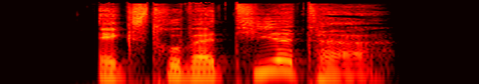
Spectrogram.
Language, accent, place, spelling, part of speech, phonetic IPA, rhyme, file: German, Germany, Berlin, extrovertierter, adjective, [ˌɛkstʁovɛʁˈtiːɐ̯tɐ], -iːɐ̯tɐ, De-extrovertierter.ogg
- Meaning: 1. comparative degree of extrovertiert 2. inflection of extrovertiert: strong/mixed nominative masculine singular 3. inflection of extrovertiert: strong genitive/dative feminine singular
